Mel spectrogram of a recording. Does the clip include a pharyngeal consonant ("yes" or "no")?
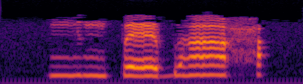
yes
